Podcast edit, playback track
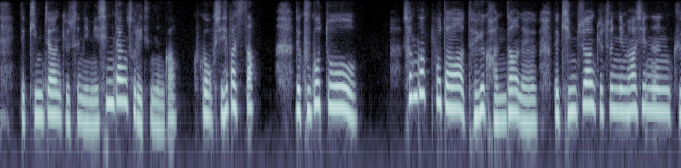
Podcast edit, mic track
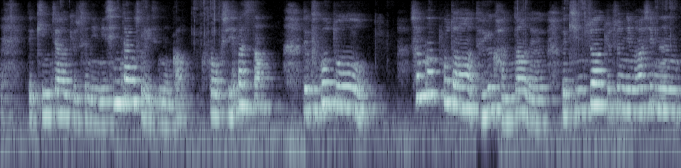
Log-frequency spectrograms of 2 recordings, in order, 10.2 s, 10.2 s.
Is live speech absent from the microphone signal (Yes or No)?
Yes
